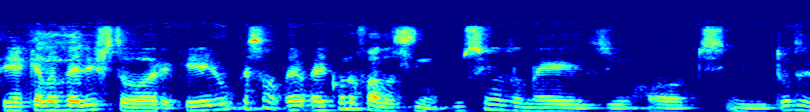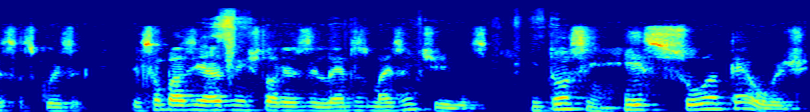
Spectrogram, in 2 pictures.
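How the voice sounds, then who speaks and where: This man has a fairly high pitch and a dark, mellow, somewhat breathy tone. He talks at a fairly quick pace with lively intonation. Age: 20s. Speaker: IT professional, podcast co-host. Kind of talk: casual chat.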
